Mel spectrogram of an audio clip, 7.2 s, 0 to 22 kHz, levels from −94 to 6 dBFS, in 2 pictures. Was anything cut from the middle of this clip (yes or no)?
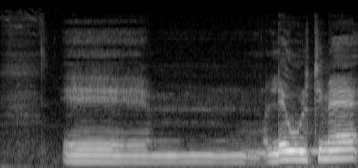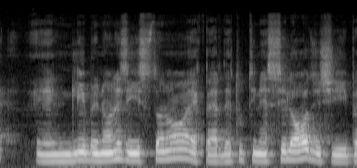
yes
